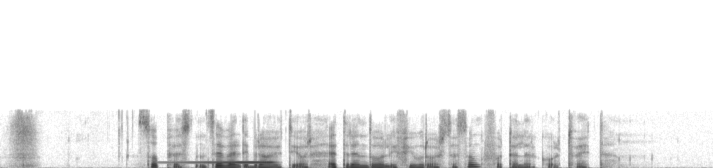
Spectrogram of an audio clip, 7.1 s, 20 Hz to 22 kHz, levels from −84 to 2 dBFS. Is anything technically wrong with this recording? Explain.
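Yes. From 1.55 to 2.82 s, just before "i år etter en", there is a loudspeaker feedback squeal: the microphone picks up its own loudspeaker, and at 810 Hz the loop gain passes one, so that tone feeds on itself. It swells over roughly a second into a steady whistle about 5 dB above the speech. A spectrogram shows a single bright horizontal line at 810 Hz, and the waveform's envelope ramps up over that stretch. The speech itself has the mSBC Bluetooth headset sound, with nothing above 7.7 kHz.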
